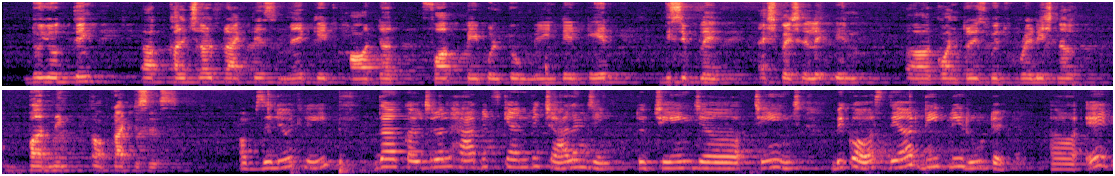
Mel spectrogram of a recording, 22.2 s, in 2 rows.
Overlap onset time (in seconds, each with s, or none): none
